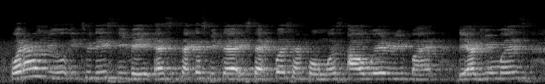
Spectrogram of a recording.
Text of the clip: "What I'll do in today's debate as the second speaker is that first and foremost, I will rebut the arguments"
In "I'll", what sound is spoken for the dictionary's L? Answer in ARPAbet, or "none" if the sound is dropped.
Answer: W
